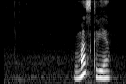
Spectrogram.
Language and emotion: Russian, positive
